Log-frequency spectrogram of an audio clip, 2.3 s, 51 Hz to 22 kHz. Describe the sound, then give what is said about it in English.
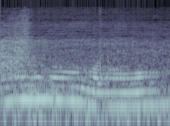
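Throaty engine drone from a 2015 Dodge Charger fitted with an aftermarket exhaust, held at a steady, loud rumble for a couple of seconds with a slight dip in pitch midway. “the quote-unquote agent was driving a 2015 Dodge Charger. We know that some Canadian law enforcement agencies use that vehicle. But if it's a government vehicle, why does it have an aftermarket exhaust system?”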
